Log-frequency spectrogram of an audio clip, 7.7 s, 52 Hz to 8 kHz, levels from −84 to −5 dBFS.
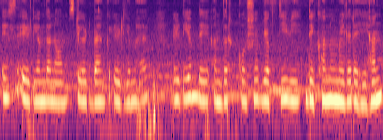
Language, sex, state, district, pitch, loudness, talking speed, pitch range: Punjabi, female, Punjab, Kapurthala, 220 Hz, -15 LUFS, 150 wpm, 215-235 Hz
